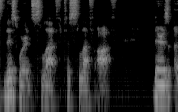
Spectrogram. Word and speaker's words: Slough: then there's a town in England which is pronounced Slough where the British version of The Office took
